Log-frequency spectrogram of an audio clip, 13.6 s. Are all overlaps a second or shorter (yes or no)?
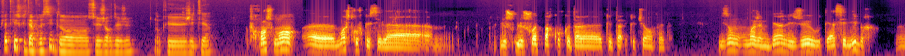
yes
